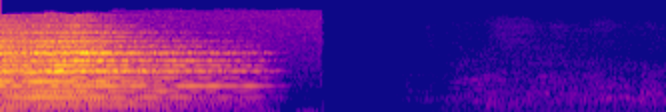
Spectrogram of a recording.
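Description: Television channel ident jingle music: a bright held chord that fades out about a second in, followed by a brief silence and faint room sound near the end.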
